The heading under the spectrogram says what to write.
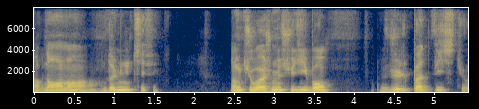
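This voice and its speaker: The tone is dark and mellow, with ordinary pitch variation and big swings in loudness. The pace is moderate, broken by long, frequent pauses. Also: man, medium pitch for a man. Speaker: moped mechanic youtuber. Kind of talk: tutorial. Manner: casual, filler-heavy.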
